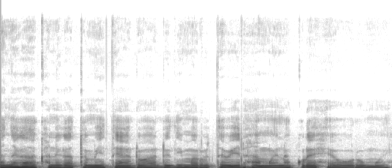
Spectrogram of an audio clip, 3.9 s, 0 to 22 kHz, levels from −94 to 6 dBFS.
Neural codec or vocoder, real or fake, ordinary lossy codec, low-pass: none; real; none; 19.8 kHz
